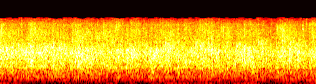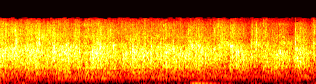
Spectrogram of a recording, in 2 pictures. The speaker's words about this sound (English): So can y'all join me in giving her a round of applause?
